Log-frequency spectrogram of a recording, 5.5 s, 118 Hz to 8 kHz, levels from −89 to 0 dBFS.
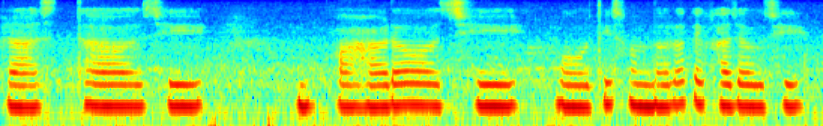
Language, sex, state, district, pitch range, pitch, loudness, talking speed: Odia, female, Odisha, Sambalpur, 235-245 Hz, 240 Hz, -14 LUFS, 85 wpm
